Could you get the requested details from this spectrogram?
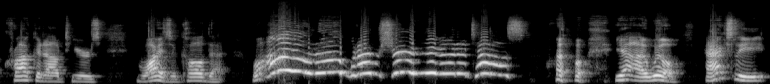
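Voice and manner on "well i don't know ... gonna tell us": put-on high, loud kid puppet voice; bright high puppet calling a friend. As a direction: call out like an eager little puppet. Puppet Troy teases Milt.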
